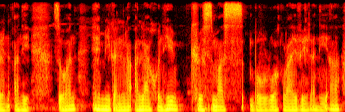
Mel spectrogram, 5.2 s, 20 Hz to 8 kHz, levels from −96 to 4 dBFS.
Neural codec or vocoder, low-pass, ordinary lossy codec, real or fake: none; 7.2 kHz; none; real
